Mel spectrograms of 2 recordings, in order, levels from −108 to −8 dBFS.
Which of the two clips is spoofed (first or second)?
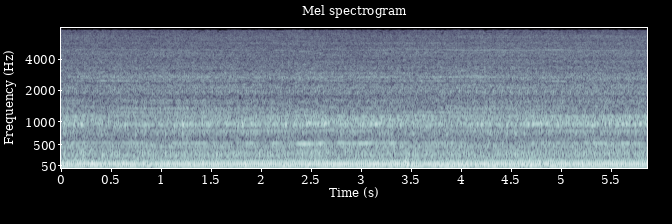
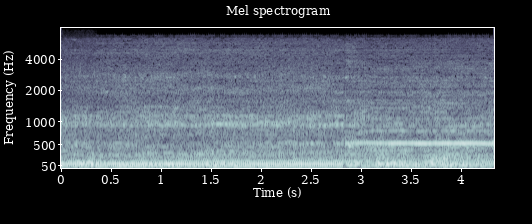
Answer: second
